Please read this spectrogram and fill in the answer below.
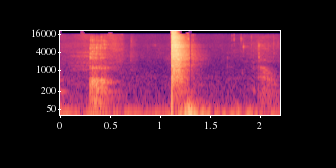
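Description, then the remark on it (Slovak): A short burp is followed moments later by a single sharp hand clap from another person that rings out louder than the burp, with no talking. “Som rád, že si tleskol až potom, ako som si grgol.”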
